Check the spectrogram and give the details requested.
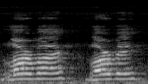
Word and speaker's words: larva: These are beetle larvae. Am I pronouncing that right?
